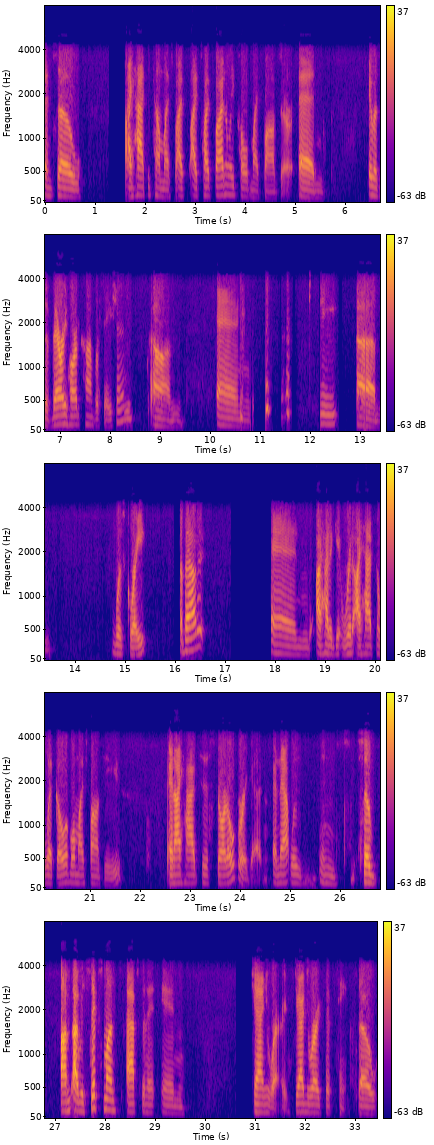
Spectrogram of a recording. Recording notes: 100 Pounders Phone Meeting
